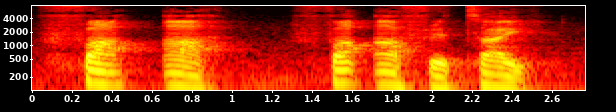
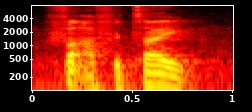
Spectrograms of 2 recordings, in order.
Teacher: it sounded like a glottal stop, right? It's in the back of your throat. It's fa'afetai.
